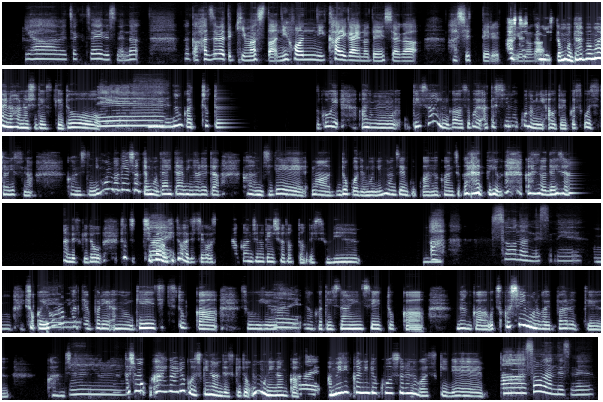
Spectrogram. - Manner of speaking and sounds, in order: distorted speech; static; laughing while speaking: "感じかなって"; tapping
- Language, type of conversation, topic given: Japanese, unstructured, 趣味をしているとき、どんな気持ちになりますか？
